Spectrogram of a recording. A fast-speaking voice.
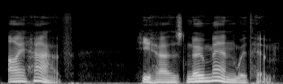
No: average, 170 wpm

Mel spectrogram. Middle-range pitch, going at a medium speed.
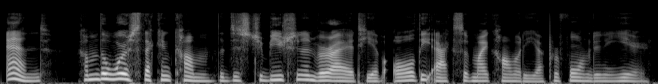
No: medium, 175 Hz; fast, 210 wpm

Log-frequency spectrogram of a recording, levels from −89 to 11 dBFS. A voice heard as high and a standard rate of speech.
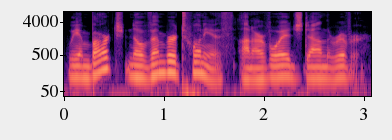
No: low, 130 Hz; average, 195 wpm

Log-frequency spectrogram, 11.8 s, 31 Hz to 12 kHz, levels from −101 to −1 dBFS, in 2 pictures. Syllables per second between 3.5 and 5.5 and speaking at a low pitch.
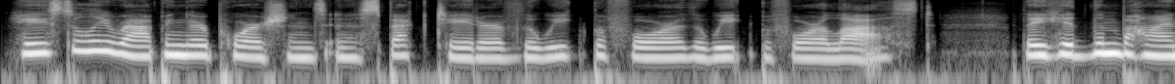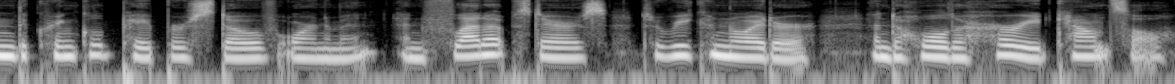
No: 5.4 syllables/s; high, 215 Hz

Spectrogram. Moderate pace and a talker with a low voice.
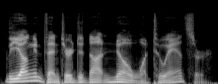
No: fast, 245 wpm; low, 105 Hz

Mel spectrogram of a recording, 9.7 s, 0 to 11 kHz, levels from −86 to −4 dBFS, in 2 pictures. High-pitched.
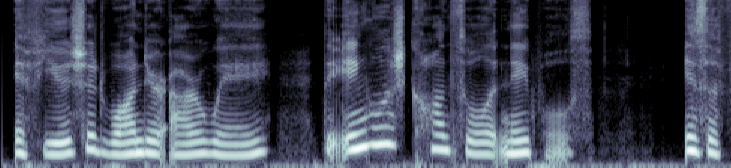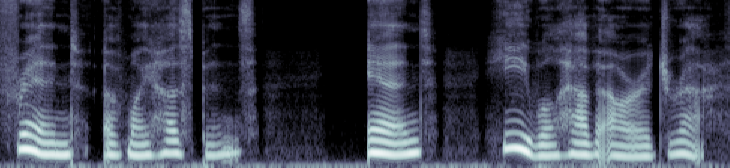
Yes: high, 205 Hz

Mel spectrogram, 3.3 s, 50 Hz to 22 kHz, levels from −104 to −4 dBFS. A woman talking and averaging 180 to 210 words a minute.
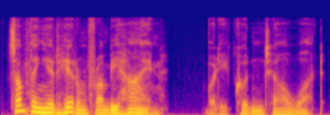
No: male; average, 200 wpm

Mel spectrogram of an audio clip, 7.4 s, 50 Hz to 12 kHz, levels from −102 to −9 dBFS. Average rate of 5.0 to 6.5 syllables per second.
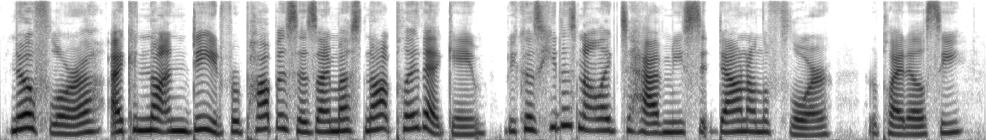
Yes: 5.5 syllables/s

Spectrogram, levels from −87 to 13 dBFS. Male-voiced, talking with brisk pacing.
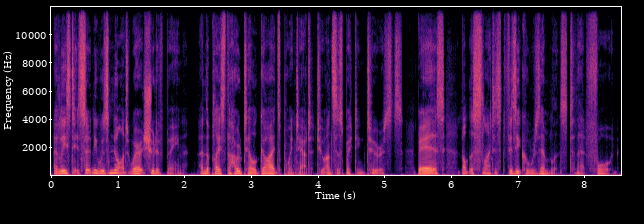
Yes: male; fast, 220 wpm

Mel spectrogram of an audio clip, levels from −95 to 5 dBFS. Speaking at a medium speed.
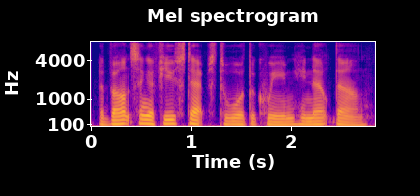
No: fast, 210 wpm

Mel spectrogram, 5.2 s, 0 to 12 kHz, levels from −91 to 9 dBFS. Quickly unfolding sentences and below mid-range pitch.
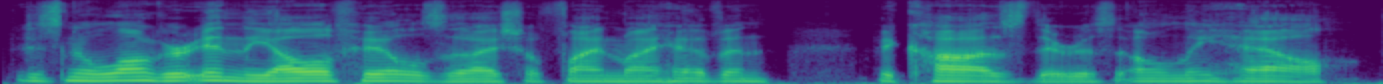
Yes: fast, 220 wpm; low, 120 Hz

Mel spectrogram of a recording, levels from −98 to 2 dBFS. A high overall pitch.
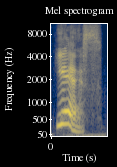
Yes: very high, 265 Hz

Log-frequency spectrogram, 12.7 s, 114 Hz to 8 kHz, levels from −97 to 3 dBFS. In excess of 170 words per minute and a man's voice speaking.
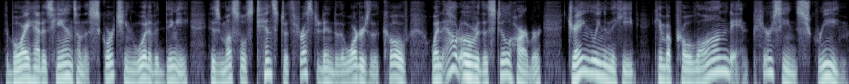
Yes: average, 190 wpm; male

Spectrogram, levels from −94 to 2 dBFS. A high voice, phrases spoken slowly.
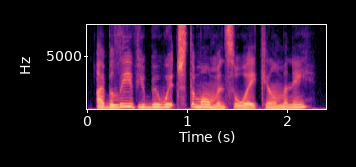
No: high, 215 Hz; average, 200 wpm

